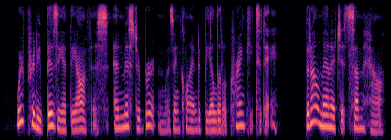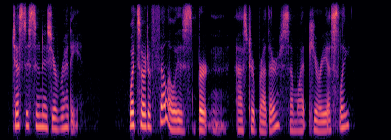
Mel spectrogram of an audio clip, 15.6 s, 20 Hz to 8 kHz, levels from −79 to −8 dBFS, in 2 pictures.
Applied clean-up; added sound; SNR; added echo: none; none; none; none.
